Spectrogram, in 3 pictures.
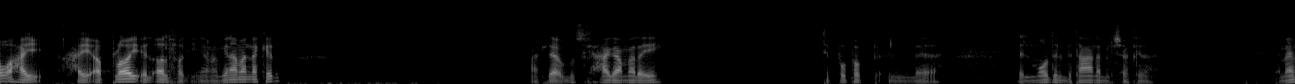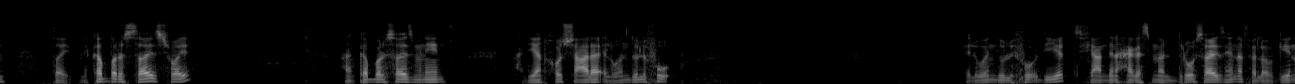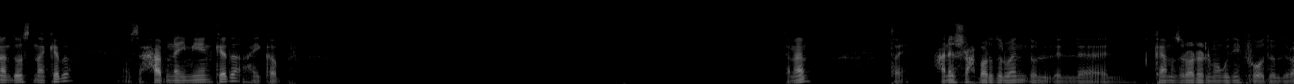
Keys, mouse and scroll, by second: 2.3 click, 25.7 click, 28.7 click.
